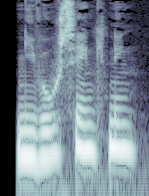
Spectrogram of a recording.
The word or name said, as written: niveausænkning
